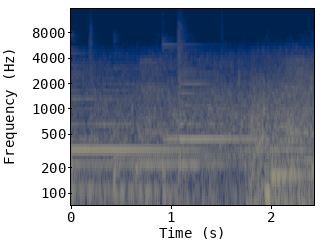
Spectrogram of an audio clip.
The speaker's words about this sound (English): So can you hear the waves? It's really quite calm down here today.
